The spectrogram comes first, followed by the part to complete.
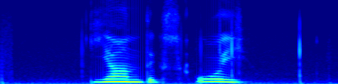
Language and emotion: Russian, sad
